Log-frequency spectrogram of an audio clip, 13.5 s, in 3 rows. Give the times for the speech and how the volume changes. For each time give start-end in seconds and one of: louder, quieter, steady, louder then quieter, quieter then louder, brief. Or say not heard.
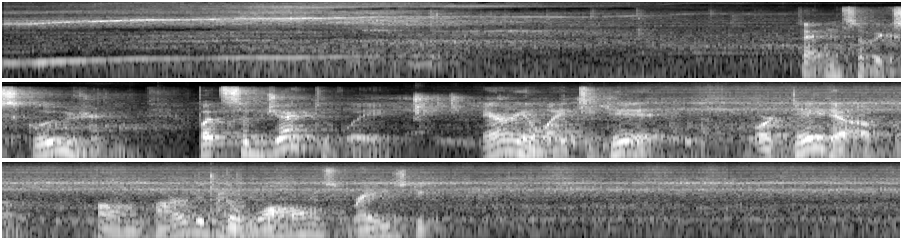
4.0-11.2 steady.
